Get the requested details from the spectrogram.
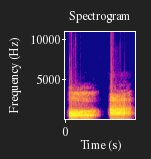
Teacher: তোমার গলা থেকে উচ্চারণ হয়ে বাতাসটা স্মুথলি বের হয়ে যাচ্ছে, কোথাও কিন্তু বাধা পাচ্ছে না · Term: স্বরধ্বনি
